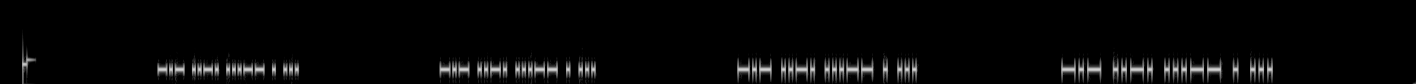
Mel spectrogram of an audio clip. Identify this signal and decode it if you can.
Morse code, heard as a keyed tone, about 36 wpm, 700 Hz. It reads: KF3ES KF3ES KF3ES KF3ES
